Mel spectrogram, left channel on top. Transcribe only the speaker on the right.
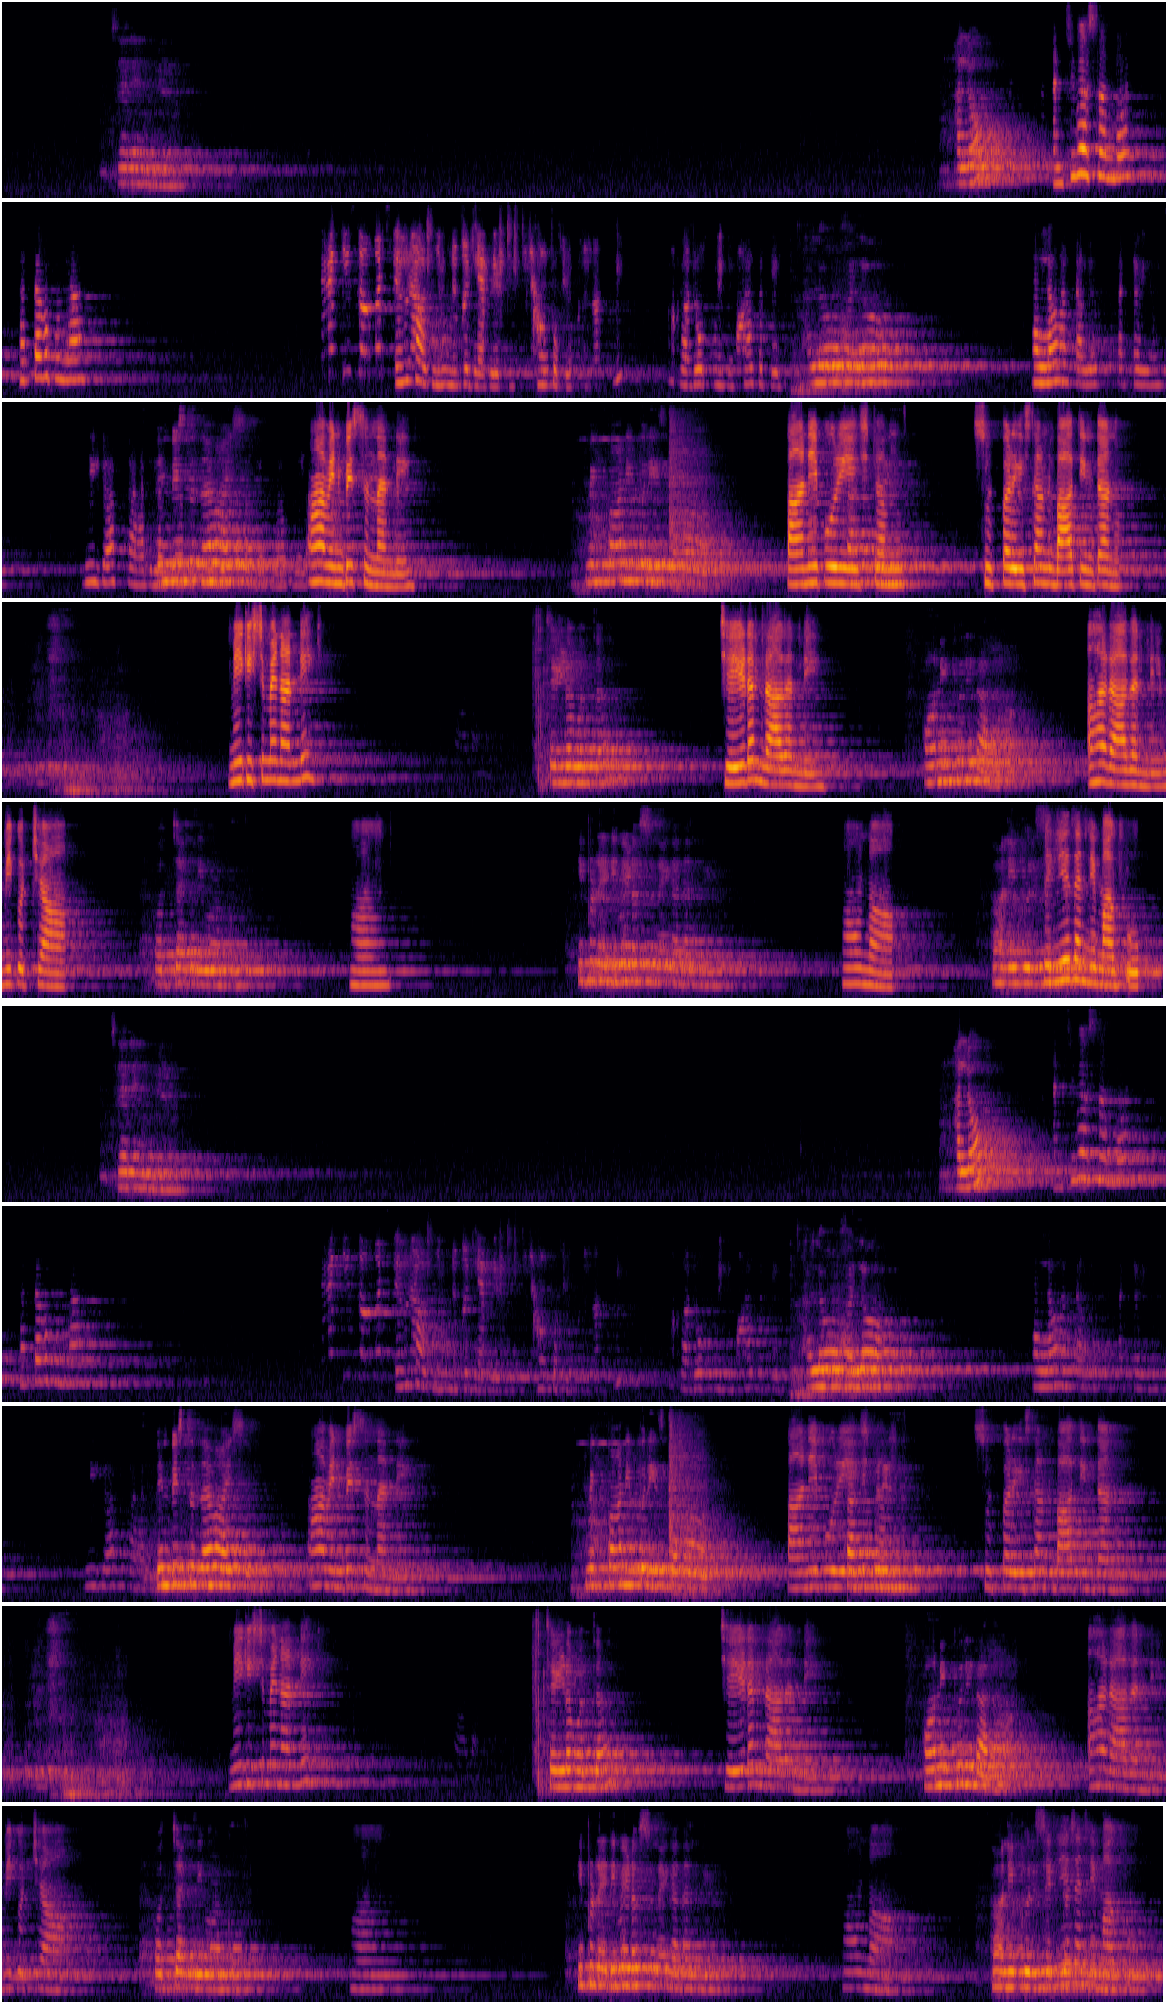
సరే అండి హలో
హలో హలో
వినిపిస్తుందా వాయిస్
మీకు పానీ పురి ఇష్టమా
పానీపూరి
బ్లాంక్
చేయడం వచ్చా
పానీపురి రాధా
వచ్చండి మాకు
ఇప్పుడు రెడీమేడ్ వస్తున్నాయి కదండి.
పానీపూరి సెట్
వస్తుంది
